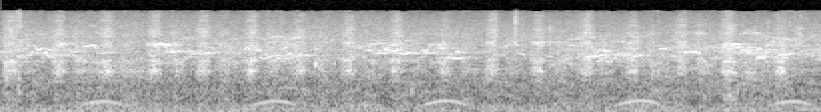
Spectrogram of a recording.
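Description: A dog whining softly: five short rising-and-falling whimpers, about a second apart.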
